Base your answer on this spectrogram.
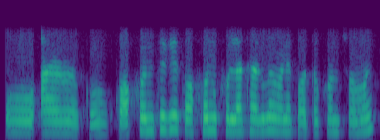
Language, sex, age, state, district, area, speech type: Bengali, female, 18-30, West Bengal, Purba Medinipur, rural, conversation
